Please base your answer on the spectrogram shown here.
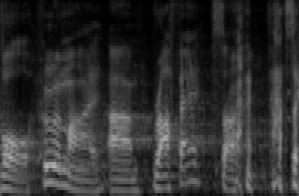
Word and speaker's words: Raafey: something first of all who am i um rafae so that's the correct pronunciation that's all good not many people get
